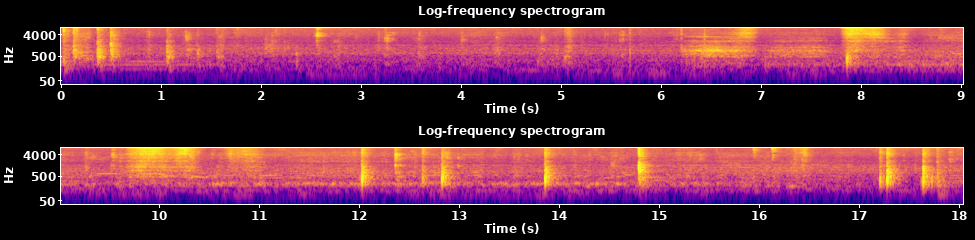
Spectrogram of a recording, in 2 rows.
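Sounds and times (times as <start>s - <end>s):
soft chewing: 1.6s - 6.4s.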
